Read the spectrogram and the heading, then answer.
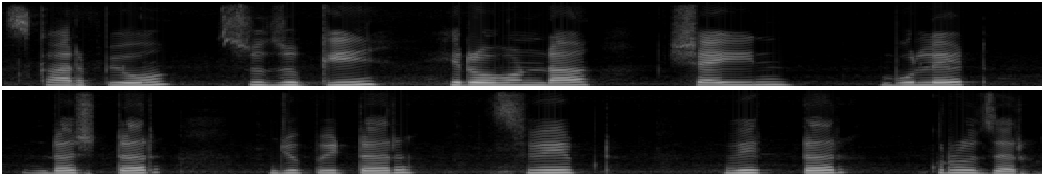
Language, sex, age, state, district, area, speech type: Marathi, female, 30-45, Maharashtra, Osmanabad, rural, spontaneous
